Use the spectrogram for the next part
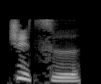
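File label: "至此", Mandarin Chinese; chinese flashcards; hsk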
